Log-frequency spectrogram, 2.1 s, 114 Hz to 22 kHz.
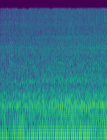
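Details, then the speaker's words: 1990–91 Honda Civic EX sedan after replacing a failed intake manifold gasket that caused a low idle: smooth, even, relaxed idle with a steady low hum and no stumbles or hunting; idling properly now. "sounds like a different car already we already just sounds different sounds a lot more relaxed so I think that was definitely a big part of the problem"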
